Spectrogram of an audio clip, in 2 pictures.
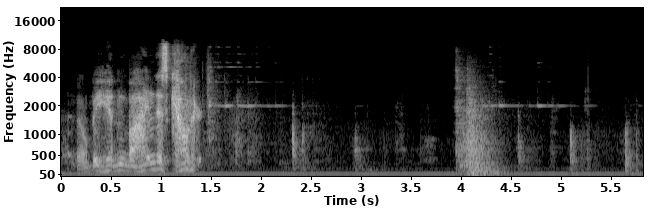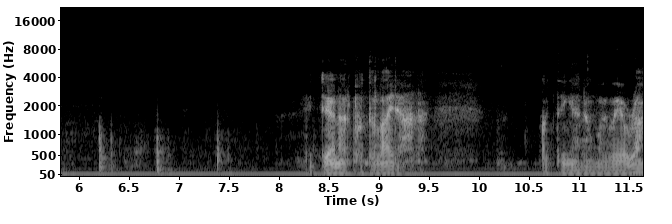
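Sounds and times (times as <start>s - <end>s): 
speech: 0.2s - 1.6s, 8.4s - 9.5s, 10.6s - 11.6s
shuffling footsteps: 1.4s - 8.4s
front door opening and closing: 3.4s - 5.4s
heavy thud: 4.0s - 4.6s.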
